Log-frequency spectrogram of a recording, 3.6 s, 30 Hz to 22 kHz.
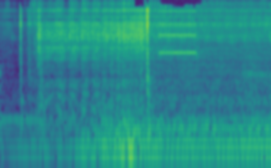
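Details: Mercedes Sprinter V6 camper, manual gearbox, 222,785 miles, after fitting new gear stick, cables and linkage: quick crank, catches and settles into a steady even low idle with no knocks or misses. Starts cleanly.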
